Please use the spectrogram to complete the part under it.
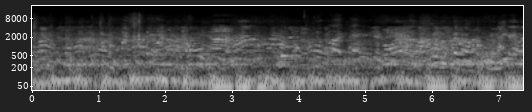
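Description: Several women sing together loudly and close by.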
